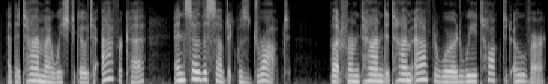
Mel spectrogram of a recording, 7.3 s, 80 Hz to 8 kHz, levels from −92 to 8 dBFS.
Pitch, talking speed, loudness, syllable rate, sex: 200 Hz, 205 wpm, -17 LUFS, 5.3 syllables/s, female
